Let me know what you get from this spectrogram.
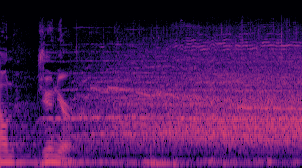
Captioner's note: audience cheers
